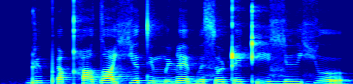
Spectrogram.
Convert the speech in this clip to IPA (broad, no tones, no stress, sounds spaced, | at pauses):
ɖ ʉ pʼ ə qʰ ɘ dˤ ɘ ç ə t ʏ m ɨ ɳ ɛ b ə s o ʈ e kʼ i ɮ ɨ ç o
